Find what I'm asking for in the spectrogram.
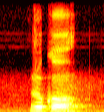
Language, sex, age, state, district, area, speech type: Hindi, male, 45-60, Uttar Pradesh, Pratapgarh, rural, read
